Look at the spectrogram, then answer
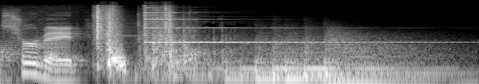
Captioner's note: cash register chiming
